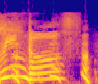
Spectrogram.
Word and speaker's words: Kringles: Kringles. – Of course. – That rhymes with Pringles.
